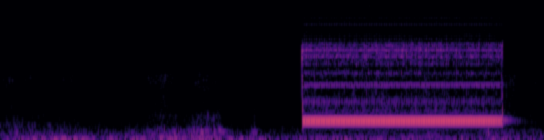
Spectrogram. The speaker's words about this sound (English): I hope he answers because he'll be loud and clear. I always think of Crank Anchors every time I hear the phone ringing like that. Jerky Boys.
